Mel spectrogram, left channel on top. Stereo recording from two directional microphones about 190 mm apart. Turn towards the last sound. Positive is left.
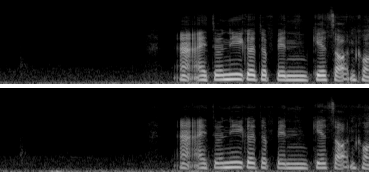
turn(degrees=20)  # may be behind; listen again after turning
